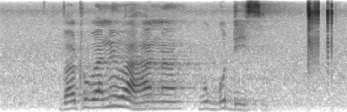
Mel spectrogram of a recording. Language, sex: Venda, male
